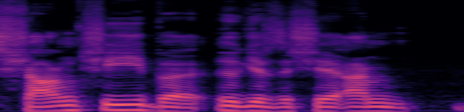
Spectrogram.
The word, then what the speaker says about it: Shang-Chi: are trying to do shang chi like uh poses also i'm pronouncing it wrong it's shangqi but who gives a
